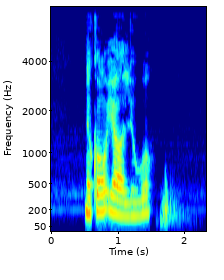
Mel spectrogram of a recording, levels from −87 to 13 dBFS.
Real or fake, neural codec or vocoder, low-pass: real; none; 7.2 kHz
